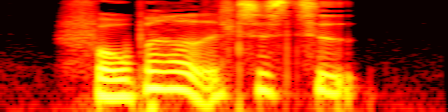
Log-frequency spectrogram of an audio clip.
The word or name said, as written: forberedelsestid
